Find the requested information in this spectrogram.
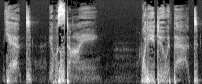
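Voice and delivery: barely voiced, letting each phrase hang; hushed admission. Real, not acted. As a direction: drop to a whisper for the painful truth. Grave admission of a dying commitment.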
